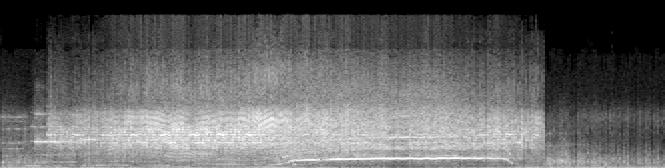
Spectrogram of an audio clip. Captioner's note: wasps buzzing; wasps shrieking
